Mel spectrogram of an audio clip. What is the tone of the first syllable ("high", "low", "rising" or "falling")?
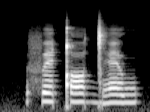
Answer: high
